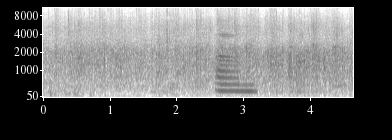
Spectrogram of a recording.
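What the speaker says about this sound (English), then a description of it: "So please, everyone, join me again in applauding" Sustained audience applause fills a gala anniversary celebration at a synagogue, steady and broad throughout, with a brief spoken or musical tone rising over it midway.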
